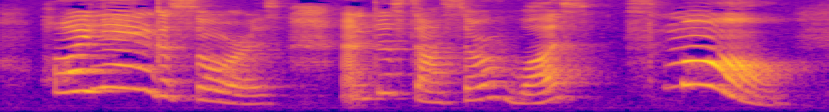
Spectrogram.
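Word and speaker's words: Huayangosaurus: I'm going to tell you how to pronounce it. Hoyangosaurus. Hoyangosaurus.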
